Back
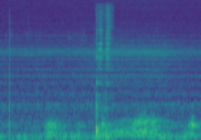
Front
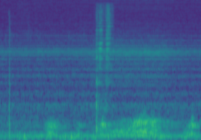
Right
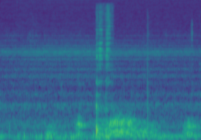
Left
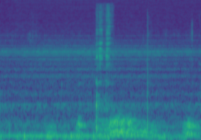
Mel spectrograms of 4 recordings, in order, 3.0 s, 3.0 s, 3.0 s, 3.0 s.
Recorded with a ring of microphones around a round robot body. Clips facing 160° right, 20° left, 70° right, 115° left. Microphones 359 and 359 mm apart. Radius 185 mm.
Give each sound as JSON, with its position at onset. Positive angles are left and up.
{"t": 1.4, "sound": "writing", "azimuth_deg": -120}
